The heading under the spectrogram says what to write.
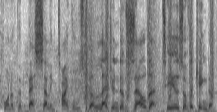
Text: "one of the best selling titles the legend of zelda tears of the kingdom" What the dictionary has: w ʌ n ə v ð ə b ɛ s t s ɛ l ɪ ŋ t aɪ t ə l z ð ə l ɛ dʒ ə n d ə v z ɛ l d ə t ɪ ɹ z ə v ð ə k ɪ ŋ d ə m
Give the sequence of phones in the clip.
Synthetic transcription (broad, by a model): w ʌ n ə v ð ə b ɛ s t s ɛ l ɪ ŋ t aɪ t l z ð ə l ɛ dʒ ə n d ə v z ɛ l d ə t ɪ ɹ z ə v ð ə k ɪ ŋ d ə m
